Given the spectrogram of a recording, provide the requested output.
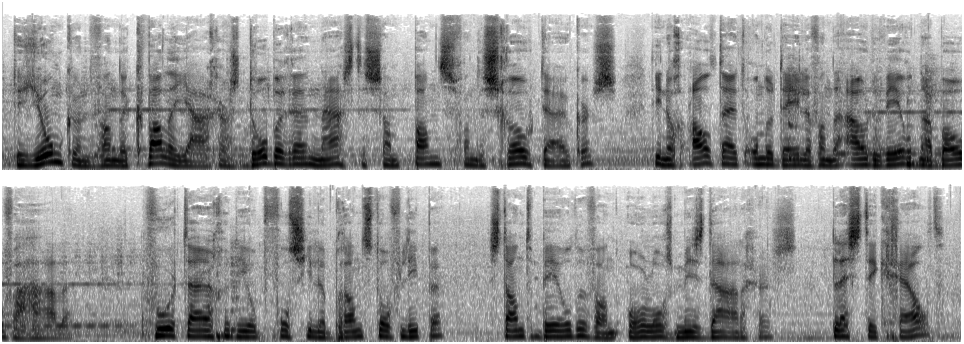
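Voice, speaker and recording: A male actor voices a restless, wistful traveller in an audio drama. He tells his story reflectively in the first person, with a mid-range male voice. Music plays clearly behind him. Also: medium pitch, normal speed, lightly acted. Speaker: narrator.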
